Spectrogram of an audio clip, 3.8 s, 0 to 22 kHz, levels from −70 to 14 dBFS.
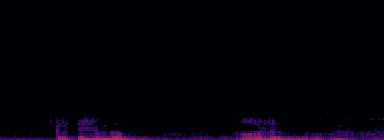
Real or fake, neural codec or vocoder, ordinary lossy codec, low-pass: real; none; Opus, 32 kbps; 3.6 kHz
